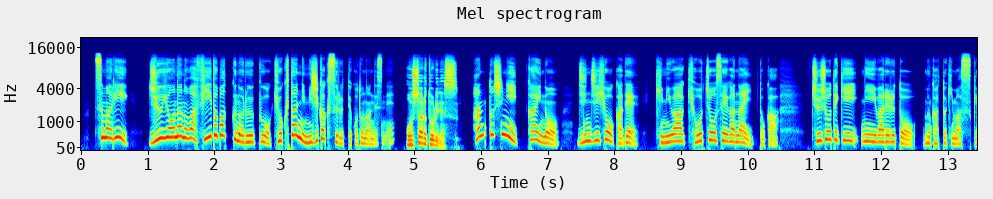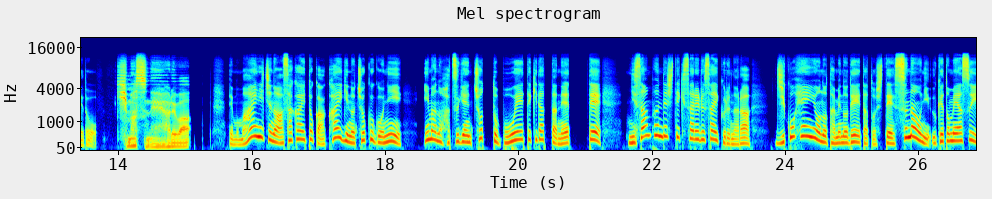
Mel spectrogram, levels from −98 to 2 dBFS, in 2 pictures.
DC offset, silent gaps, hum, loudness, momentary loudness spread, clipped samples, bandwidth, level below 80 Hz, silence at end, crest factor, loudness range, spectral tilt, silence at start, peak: under 0.1%; 5.78-5.86 s; none; -20 LUFS; 12 LU; under 0.1%; 13.5 kHz; -50 dBFS; 0 s; 16 dB; 6 LU; -4.5 dB/octave; 0.2 s; -4 dBFS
